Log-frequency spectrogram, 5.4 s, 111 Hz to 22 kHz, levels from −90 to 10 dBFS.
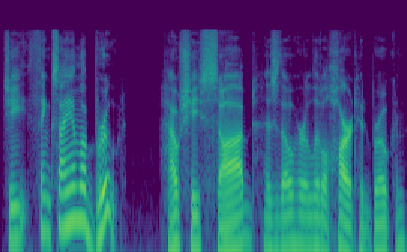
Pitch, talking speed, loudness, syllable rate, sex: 130 Hz, 165 wpm, -20 LUFS, 4.3 syllables/s, male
